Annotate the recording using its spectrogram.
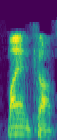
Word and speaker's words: Mein Kampf: His version of Darwinism was incorporated in Adolf Hitler's Mein Kampf. Did I say that right? Mein Kampf, thank you.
